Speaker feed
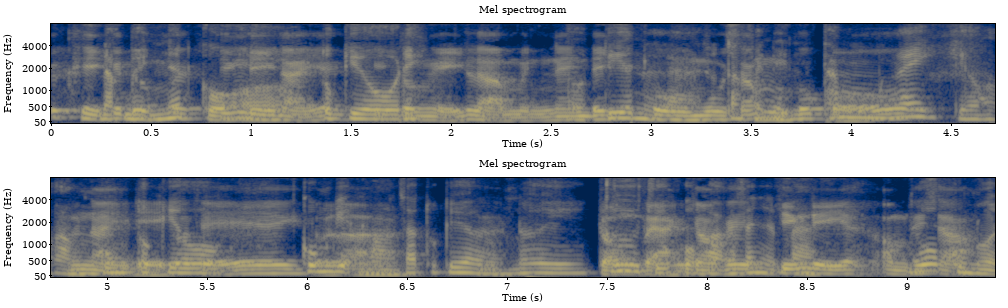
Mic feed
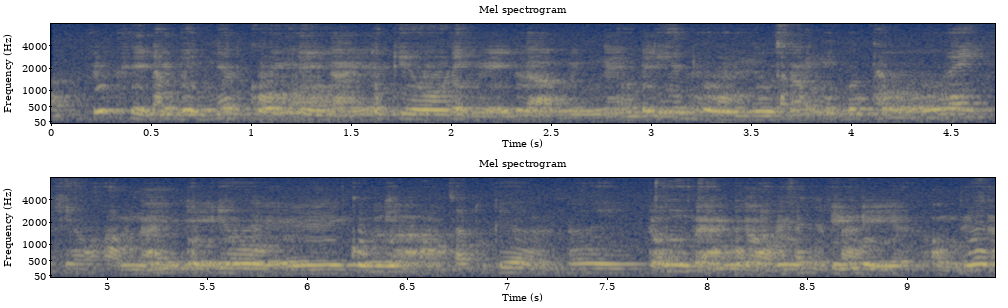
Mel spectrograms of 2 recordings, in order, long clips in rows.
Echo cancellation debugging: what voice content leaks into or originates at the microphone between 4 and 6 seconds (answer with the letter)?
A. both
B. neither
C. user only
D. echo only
D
